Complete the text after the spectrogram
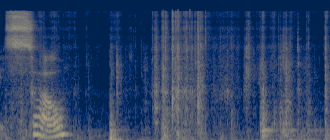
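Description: Playing cards rustle and flick as they are shuffled by hand.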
